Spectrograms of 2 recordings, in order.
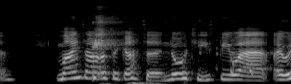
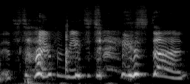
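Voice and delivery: laughing defiance; 9 semitones higher, 5 dB louder than usual. Real, not acted. Reading the poem's defiant line.

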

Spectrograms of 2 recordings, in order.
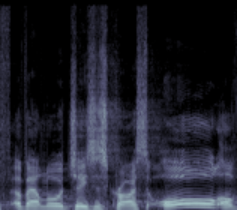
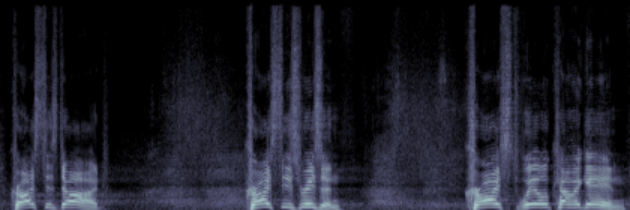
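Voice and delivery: raised, higher call and response; congregation response; 7 semitones higher than usual. Shown as a demonstration. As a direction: proclaim it for the room to answer. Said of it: "you're gonna respond back".

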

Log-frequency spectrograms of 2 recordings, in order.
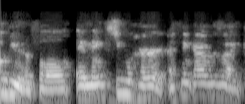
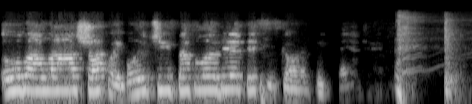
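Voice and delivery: hammed-up Parisian gush, rising high; mock French flair; 8 semitones higher than usual. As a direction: camp it up like a fake Parisian. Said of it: "when I'm in Paris, I say".

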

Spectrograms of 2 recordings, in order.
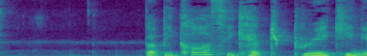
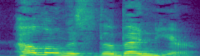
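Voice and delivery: a hint of a gruff old man, louder; jerked out; 8 dB louder than usual. Ben asking Mary how long she's stayed, abrupt. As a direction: blurt it out abruptly. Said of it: "he jerked out".

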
